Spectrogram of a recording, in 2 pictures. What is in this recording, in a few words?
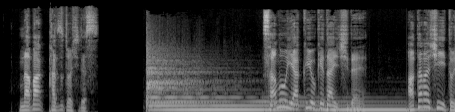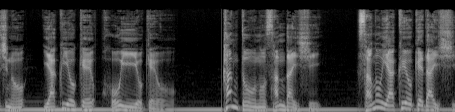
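male, English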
